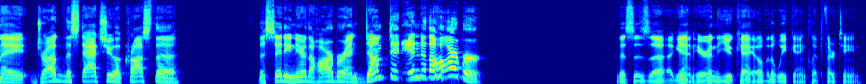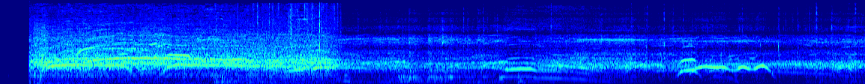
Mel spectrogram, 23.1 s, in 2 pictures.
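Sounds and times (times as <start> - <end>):
speech: 0.0 - 2.5, 3.4 - 6.5, 8.2 - 12.0
large crowd cheering in a frenzy: 11.9 - 23.0.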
